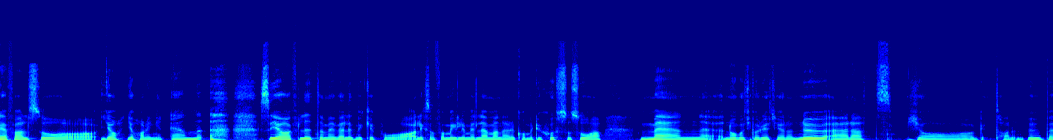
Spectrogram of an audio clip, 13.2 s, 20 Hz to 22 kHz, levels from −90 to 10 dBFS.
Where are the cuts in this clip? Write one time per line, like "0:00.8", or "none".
0:02.0
0:03.7
0:09.4
0:11.2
